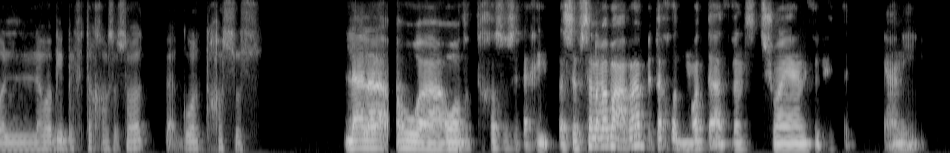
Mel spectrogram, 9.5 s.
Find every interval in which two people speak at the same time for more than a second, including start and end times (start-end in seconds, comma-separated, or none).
none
